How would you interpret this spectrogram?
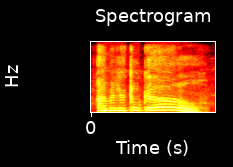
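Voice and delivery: put-on high, hesitant little girl; Alice answering doubtfully. A narrator's reading. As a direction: say it unsure of yourself. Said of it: "rather doubtfully".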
